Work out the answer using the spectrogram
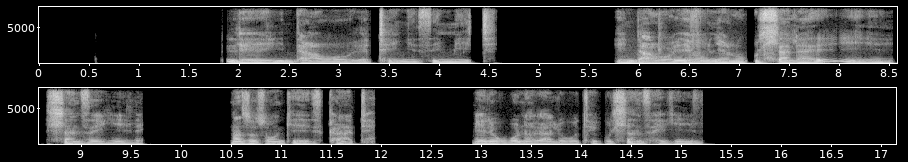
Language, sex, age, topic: North Ndebele, male, 50+, health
